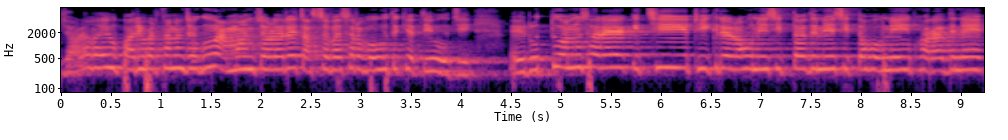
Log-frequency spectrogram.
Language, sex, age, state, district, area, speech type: Odia, female, 45-60, Odisha, Dhenkanal, rural, spontaneous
